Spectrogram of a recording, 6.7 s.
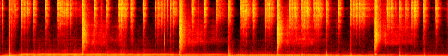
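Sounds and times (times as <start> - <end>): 
groove ringtone: 0.2 - 6.6.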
